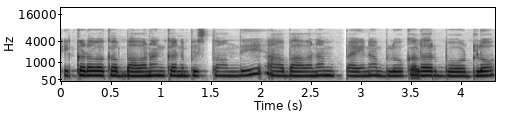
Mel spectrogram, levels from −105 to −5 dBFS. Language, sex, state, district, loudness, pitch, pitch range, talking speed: Telugu, female, Andhra Pradesh, Guntur, -15 LUFS, 210 Hz, 205-220 Hz, 165 wpm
